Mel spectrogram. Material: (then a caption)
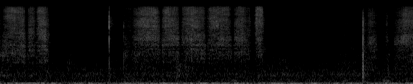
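Paper. A charcoal stick draws across a white paper sheet resting on a board, making continuous rubbing and scratching strokes. The sound is a quiet, bright, hissy scraping that swells and fades with each stroke, broken by a few short, sharp scratchy ticks.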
